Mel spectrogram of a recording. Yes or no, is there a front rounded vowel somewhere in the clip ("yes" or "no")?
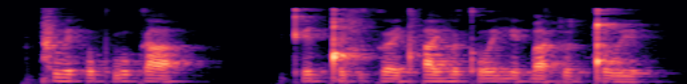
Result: yes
